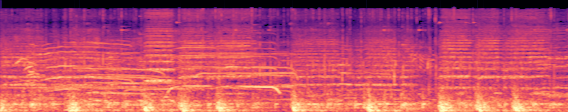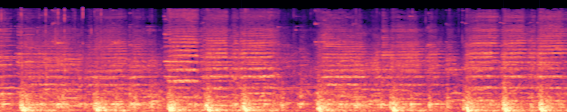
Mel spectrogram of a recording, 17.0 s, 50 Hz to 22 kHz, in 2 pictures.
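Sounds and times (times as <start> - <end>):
crowd shouting and cheering: 0.0 - 17.0
marching band playing: 0.0 - 17.0.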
